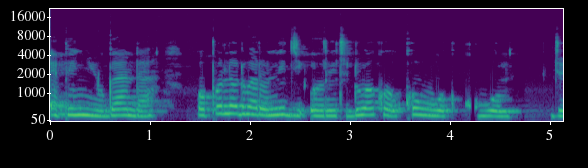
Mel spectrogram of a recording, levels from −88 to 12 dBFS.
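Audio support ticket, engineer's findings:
Digital broadcast dropout at 4.19–4.29 s in the speech. Receiver muted on a corrupted or missing frame: 8 ms fade to silence, then a dead hole. The roughly 43 ms of lost audio fits a single dropped frame, plus recovery time. Waveform shows the envelope tapering to a flat line of silence, then restarting. Spectrogram shows a clean vertical blank band across all frequencies, with no smear. Audio sent during the gap is gone and cannot be recovered.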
